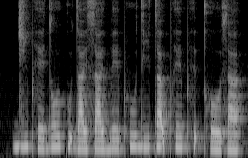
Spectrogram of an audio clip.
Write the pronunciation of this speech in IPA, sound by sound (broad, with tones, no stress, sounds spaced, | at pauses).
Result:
d͡ʑ i˦ pʰ e˨ d o˦ ʊ̯ k ṵ˦˨ d a˨ ɪ̯ s a˨ ɪ̯ b e˨ pʰ u˦ d i˦ t a̰˦˨ ʊ̯ pʰ e˦ pʰ ɪ˦ ʔ kʰ o˨ ʊ̯ s ä˨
